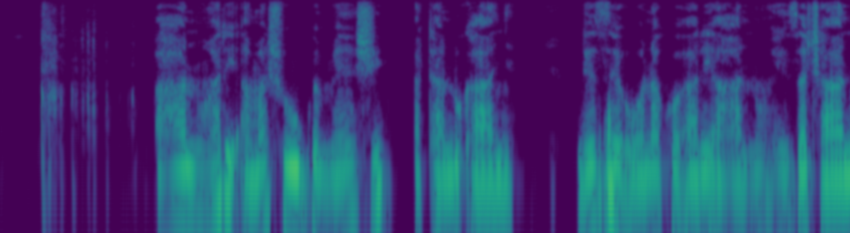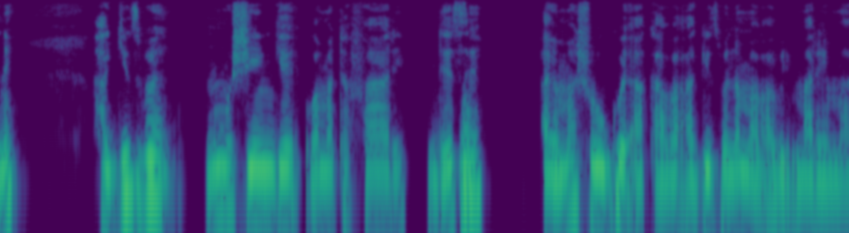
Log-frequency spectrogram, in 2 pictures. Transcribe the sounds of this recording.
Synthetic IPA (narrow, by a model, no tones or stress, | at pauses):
ahaːn̥huhaɾiʔamaʃuːɡwe̞me̞ːnʃi | atʰaːndukʰaɲe̞ | nde̞t͡se̞ṵβo̞nakʰo̞̰ʔaɾia̰han̥uheːzat͡ʃaːne̞ | haɡizwe̞ | numuʃiːŋɡe̞wa̰matafaːɾi | nde̞t͡se̞ | ajomaʃuːɡwe̞̰ʔa̰kʰaβa̰a̰ɡizwe̞namaβa̰βḭmaɾe̞ma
